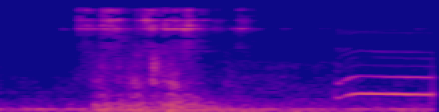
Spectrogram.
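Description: A restrained cat meowing once: a long, level call that starts near the end, after a brief burst of rustling noise about half a second in.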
